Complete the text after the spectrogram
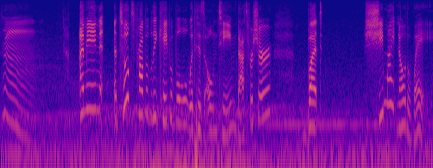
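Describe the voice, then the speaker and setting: Bright, lively woman gamer. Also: fairly high pitch, slow, slight background noise. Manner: expressive, exclaiming. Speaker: gaming video host. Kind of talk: casual reactive gameplay commentary.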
